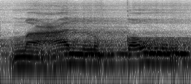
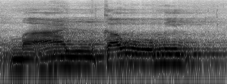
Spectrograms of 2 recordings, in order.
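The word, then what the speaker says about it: قوم: Ketap qof juga gitu bacanya. Jangan maal kaum kau. Kalau kau berarti huruf apa? Kaf. Maalqo. Ma'al qou. Q. Ini masih juga masih banyak sekali yang baca maal kaumid kaumid tapi qo maalumidimin huruf do lurus lidahnya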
